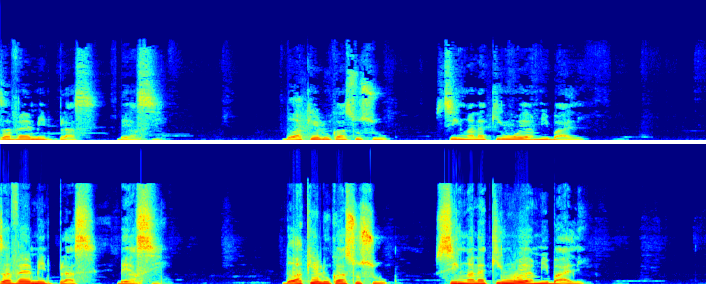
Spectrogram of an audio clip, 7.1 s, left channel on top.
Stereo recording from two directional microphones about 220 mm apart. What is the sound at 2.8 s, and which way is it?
A woman's voice, 50° right (ahead or behind).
